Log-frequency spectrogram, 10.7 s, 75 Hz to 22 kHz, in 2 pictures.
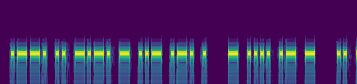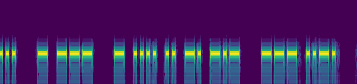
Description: Morse code, heard as a keyed tone, about 25 wpm, 600 Hz. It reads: PICTURE THAT IS TO THINK OF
